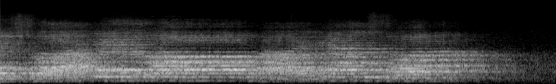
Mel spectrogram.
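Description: Choir singing a short sung response to the Gospel reading, several voices holding long notes together and fading out near the end.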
